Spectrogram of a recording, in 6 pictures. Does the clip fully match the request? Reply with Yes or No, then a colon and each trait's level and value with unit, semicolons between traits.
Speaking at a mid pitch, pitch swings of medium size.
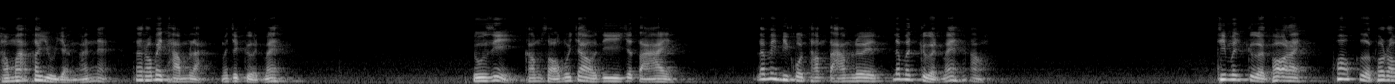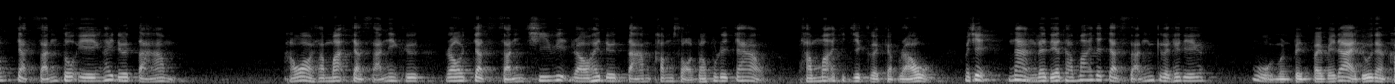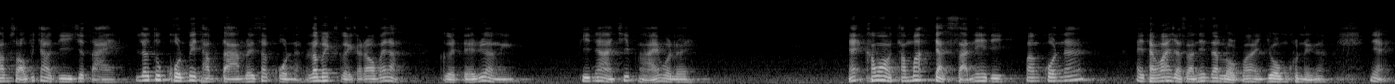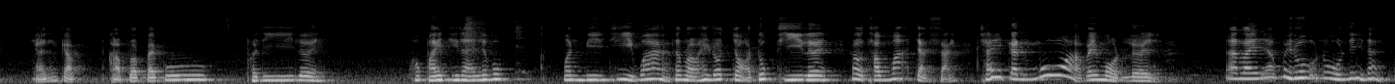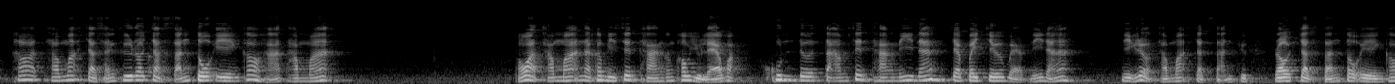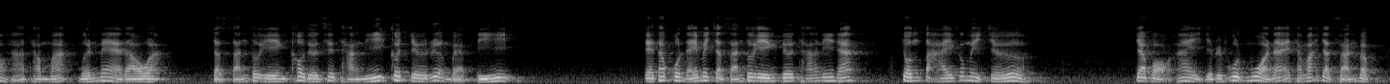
No: medium, 160 Hz; wide, 7.4 semitones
